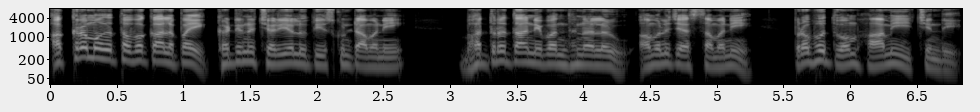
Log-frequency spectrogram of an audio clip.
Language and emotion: Telugu, neutral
